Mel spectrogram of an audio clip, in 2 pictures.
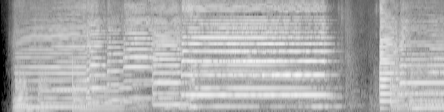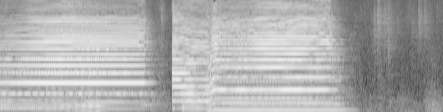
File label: SAX MAFIA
